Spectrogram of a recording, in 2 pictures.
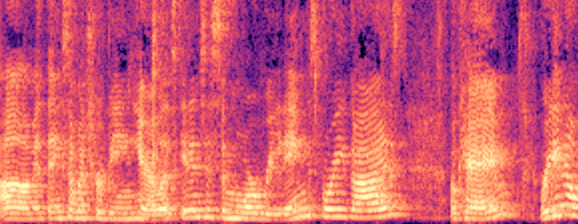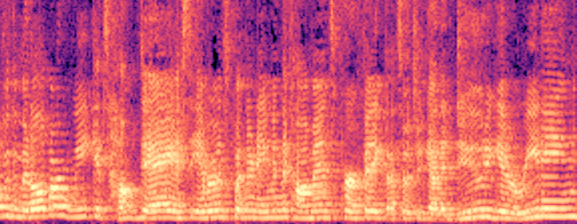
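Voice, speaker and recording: Against noticeable background noise and audible room echo, a woman with a high pitch talks at a fairly quick pace with ordinary pitch variation. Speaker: psychic medium. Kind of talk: live stream card reading. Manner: fast; casual, chatty.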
